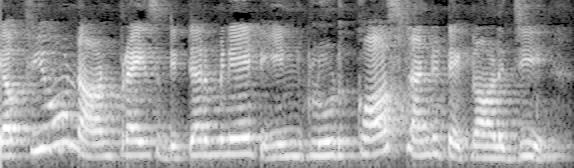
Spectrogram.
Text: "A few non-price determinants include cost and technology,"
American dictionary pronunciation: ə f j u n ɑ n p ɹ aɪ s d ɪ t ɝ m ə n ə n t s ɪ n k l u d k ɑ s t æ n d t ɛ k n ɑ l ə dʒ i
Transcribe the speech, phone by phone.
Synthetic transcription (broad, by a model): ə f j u n ɑ n p ɹ aɪ s d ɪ t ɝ m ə n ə t ɪ n k l u d k ɑ s t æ n d t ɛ k n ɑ l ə dʒ i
